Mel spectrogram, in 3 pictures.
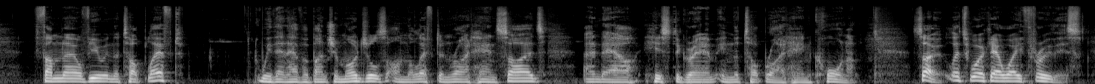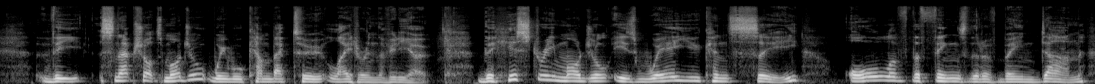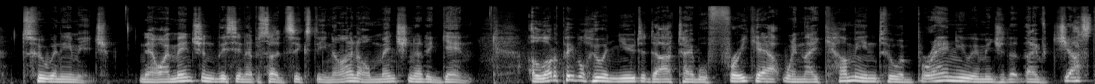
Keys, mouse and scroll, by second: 15.5 click.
